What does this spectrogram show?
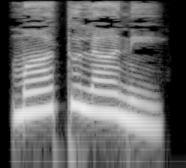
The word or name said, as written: ಮೊದಲನೆ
